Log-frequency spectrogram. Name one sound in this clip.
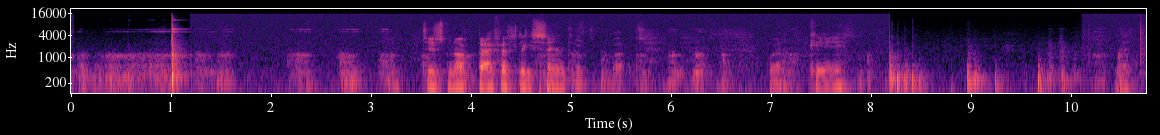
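Heavy metal parts clink and knock together on a wooden bench.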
